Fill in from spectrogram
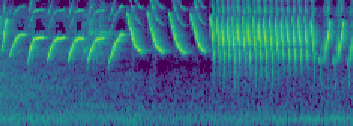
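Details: Belgian canary song meant to make other birds sing, for training: repeated rising swept whistles, then a dense fast buzzy trill and a few final upswept notes.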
